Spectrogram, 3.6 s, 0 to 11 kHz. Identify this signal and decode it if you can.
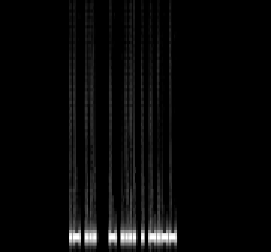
Morse code, heard as a keyed tone, about 44 wpm, 700 Hz. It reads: AS THEY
